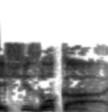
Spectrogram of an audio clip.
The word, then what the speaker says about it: Shizuoka: How do you say that? – I would say Shizuoka. Shizuoka. – Shizuoka. – Shizuoka, if you're speaking English, which I think is Jingang Xian.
